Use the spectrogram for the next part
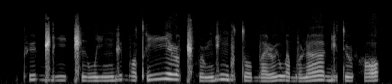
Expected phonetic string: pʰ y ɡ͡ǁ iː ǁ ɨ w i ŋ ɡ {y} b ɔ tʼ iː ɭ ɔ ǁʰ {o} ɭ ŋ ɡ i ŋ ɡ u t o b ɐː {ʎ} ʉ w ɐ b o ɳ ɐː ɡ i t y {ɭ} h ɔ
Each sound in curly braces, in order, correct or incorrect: correct, incorrect: u, incorrect: ɭ, correct

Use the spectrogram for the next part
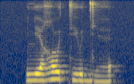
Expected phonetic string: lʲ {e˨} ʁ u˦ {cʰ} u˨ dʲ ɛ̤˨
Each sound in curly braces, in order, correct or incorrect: correct, incorrect: tʲ

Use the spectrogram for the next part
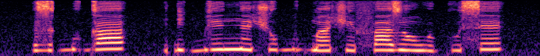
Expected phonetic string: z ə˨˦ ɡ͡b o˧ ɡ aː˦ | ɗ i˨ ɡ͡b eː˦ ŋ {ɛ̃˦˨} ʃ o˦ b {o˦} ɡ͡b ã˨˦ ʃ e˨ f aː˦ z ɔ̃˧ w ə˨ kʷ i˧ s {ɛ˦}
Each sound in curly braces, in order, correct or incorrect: correct, correct, correct

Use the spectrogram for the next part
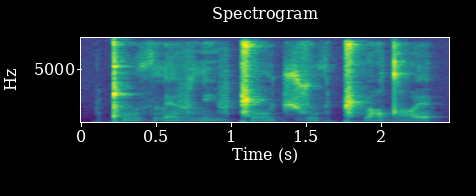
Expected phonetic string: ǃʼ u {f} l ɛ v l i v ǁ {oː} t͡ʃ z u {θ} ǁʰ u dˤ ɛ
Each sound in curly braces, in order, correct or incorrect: incorrect: θ, correct, correct

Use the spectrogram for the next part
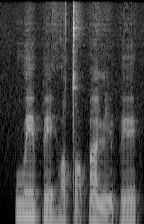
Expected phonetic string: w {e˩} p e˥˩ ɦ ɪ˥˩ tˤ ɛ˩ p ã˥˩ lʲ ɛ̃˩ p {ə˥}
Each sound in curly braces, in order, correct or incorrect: incorrect: e˥, incorrect: ɪ˥

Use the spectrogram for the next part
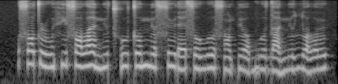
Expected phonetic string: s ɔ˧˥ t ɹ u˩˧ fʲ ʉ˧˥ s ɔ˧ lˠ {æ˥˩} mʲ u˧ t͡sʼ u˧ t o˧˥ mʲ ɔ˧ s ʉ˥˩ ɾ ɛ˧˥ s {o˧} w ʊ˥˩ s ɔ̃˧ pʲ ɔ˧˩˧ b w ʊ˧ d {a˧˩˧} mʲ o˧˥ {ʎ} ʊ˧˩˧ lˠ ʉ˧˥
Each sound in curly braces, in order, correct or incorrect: incorrect: ɛ˥˩, correct, correct, correct

